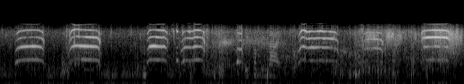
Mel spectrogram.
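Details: Newborn goat kids just delivered by a nanny goat on a farm: a rapid series of about nine thin, quavering bleats, some paired, spaced roughly one second apart, with faint clicks and shuffling between them.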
